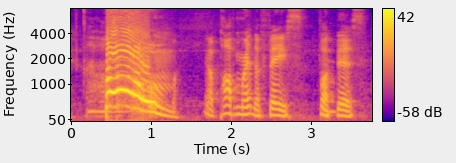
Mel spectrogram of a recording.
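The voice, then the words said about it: Yelling. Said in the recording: “Sorry for yelling.”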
